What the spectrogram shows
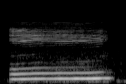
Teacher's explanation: the [I] sound, which is in the high front part of our mouth · So let's do all 3 of those sounds in that order and feel the shift in your mouth from going to high front, so almost closed, right, to open in the back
